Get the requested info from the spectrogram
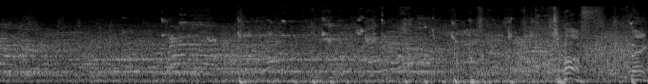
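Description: Basketball bouncing on a hardwood court, with several sharp bounces in the second half, over the steady murmur of an arena crowd.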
